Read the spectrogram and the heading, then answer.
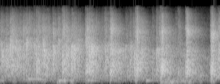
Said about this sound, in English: come in and give him a round of applause.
